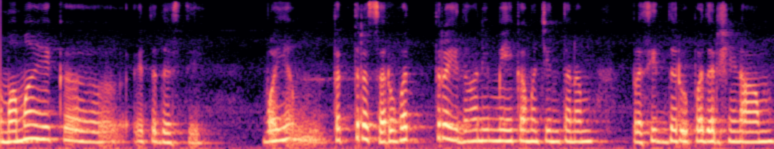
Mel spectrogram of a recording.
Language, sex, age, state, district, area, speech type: Sanskrit, female, 45-60, Karnataka, Dakshina Kannada, urban, spontaneous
